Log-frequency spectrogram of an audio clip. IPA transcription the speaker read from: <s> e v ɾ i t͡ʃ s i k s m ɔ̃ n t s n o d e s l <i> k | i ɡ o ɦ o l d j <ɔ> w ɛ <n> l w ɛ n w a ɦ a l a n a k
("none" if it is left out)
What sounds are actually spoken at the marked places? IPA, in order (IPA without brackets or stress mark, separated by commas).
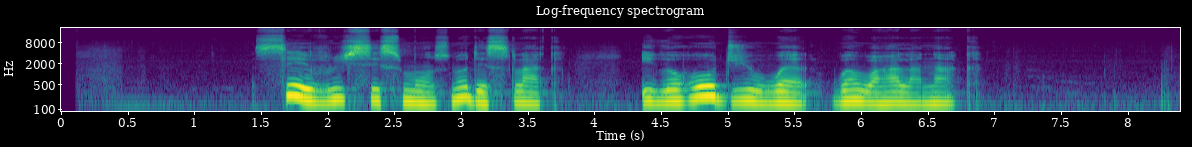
s, a, u, none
